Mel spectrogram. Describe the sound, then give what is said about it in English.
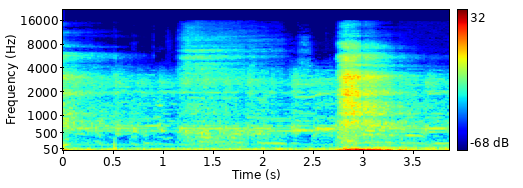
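Heavy, noisy breathing, a few long breaths in and out, ending with a louder gasping exhale near the end. “Are you showing me how good you are at breathing?”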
